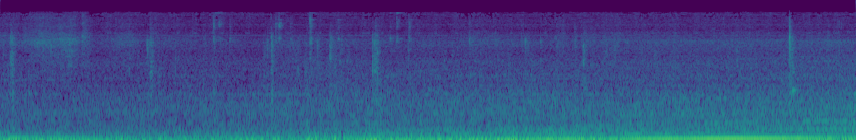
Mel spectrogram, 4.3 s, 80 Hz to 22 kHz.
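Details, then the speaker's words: Porsche 996 Turbo taking a sharp 90-degree turn after front control arm bushings were retightened with the car's weight on ramps and greased. Only steady road and engine hum, no squeaks, pops or clunks; the suspension noise is fixed. "nothing quiet as a church mouse works great highly recommended"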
